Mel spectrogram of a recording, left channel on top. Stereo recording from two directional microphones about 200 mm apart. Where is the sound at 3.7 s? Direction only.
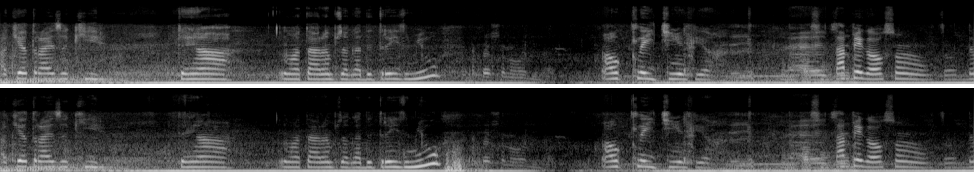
30° right (ahead or behind).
